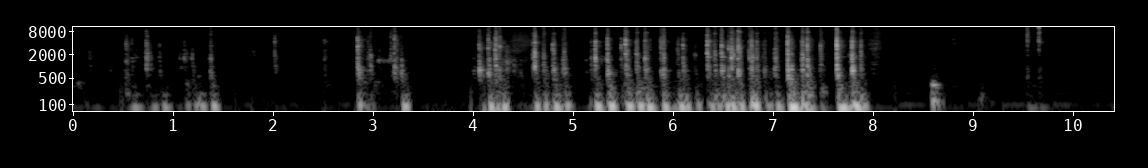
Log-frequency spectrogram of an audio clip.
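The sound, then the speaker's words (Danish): Rapid computer keyboard typing of a short link, a few scattered key clicks building into a dense burst of keystrokes, then trailing off into a couple of final taps. “Og så har vi egentlig de her short links, for hvis man vil, hvis man har en landing page, eller man har en et eller andet side, så kan man lave et, så skriver man sit short link her.”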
